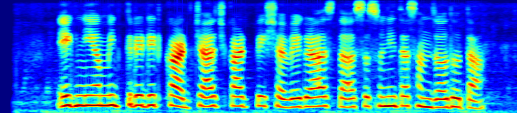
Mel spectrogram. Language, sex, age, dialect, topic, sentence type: Marathi, female, 25-30, Southern Konkan, banking, statement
